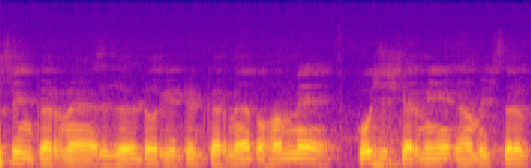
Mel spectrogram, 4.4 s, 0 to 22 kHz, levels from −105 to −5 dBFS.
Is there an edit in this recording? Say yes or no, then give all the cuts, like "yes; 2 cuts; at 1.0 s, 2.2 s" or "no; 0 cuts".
yes; 1 cut; at 2.8 s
